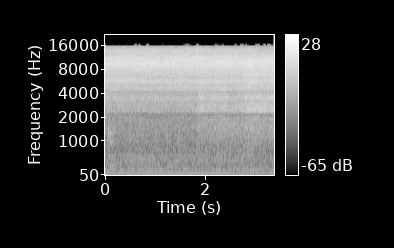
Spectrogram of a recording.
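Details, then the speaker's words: Compressor that sat 8 years, after reassembling a valve spring: steady sharp hiss with motor off as compressed air leaks back past a check valve that isn't sealing; pressure on both sides. "and we're getting leakage so if there's pressure in here there's also pressure in here"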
